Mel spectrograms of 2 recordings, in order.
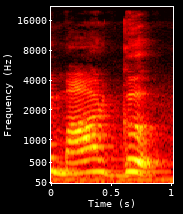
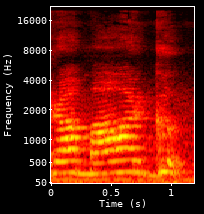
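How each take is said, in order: First: मार्ग said slowly, weight landing on the final ग; stress on ग in मार्ग. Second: र said alone, then मार्ग very slowly with र just grazed; barely touch र in मार्ग, then land on ग; र lightly touched. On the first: Teacher showing students: मार्ग with the push on ग. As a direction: lean into ग of मार्ग, र barely touched. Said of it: "ग पे ऊपर पूरा जोर आ जाता है". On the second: Teacher to class: slow मार्ग, र just touched. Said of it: "र को हम थोड़ा सा टच करते हैं". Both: Shown as a demonstration.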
